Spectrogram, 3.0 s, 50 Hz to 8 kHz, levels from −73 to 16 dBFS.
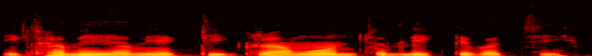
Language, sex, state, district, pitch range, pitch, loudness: Bengali, male, West Bengal, Alipurduar, 110-125 Hz, 115 Hz, -18 LUFS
